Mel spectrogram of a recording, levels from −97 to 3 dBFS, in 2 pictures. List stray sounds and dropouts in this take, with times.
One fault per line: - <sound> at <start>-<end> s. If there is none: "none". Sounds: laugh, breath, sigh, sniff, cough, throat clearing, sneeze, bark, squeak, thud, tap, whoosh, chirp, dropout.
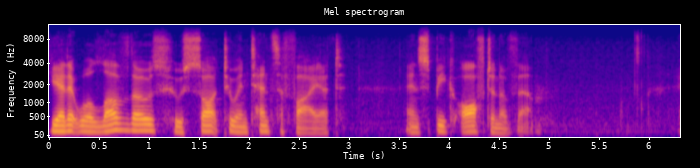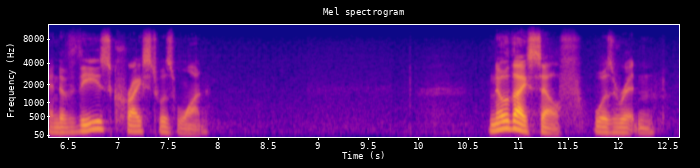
none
